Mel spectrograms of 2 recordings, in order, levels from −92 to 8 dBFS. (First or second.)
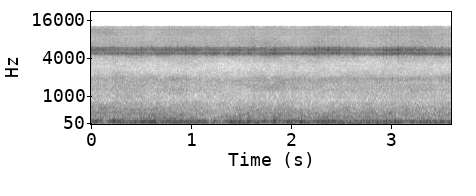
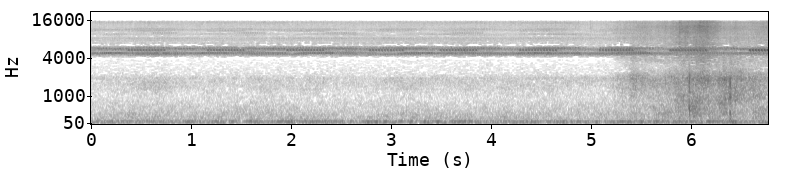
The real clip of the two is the second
